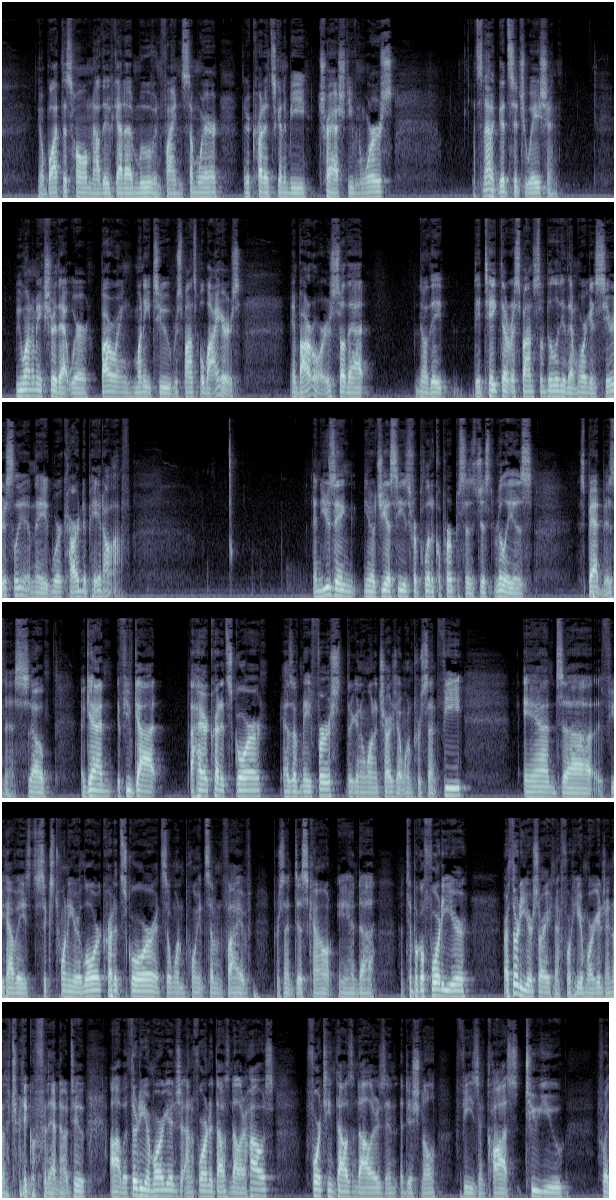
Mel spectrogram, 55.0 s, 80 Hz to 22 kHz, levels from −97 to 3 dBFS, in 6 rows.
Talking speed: 180 wpm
